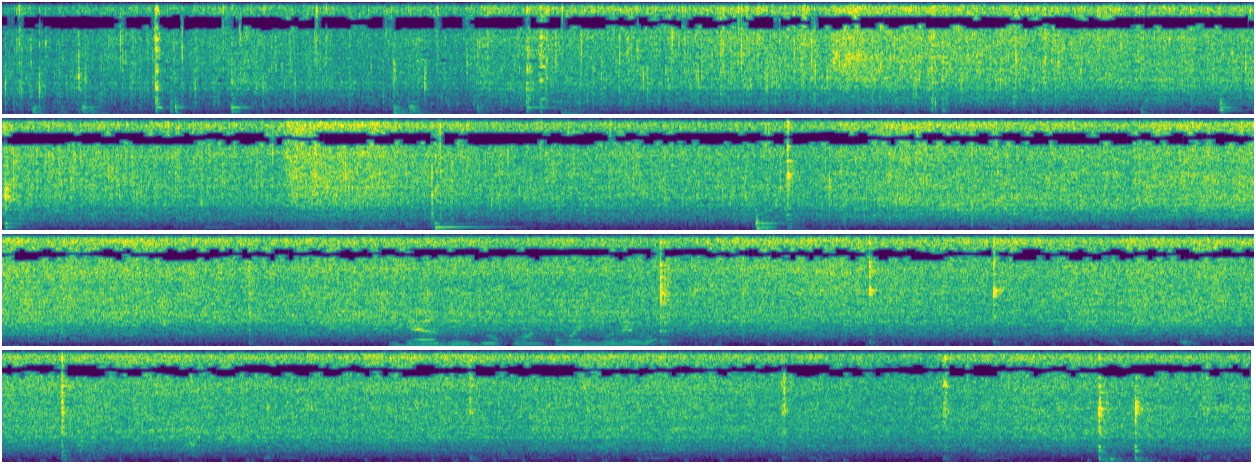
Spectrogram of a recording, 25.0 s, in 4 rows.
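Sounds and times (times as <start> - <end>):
liver and onions sizzling in oil: 0.0 - 25.0
spatula stirring: 0.1 - 3.3, 4.0 - 9.1, 9.9 - 25.0
metal clinks against pan: 0.3 - 1.4, 2.0 - 3.0, 5.7 - 6.6, 8.2 - 8.9, 10.0 - 10.4, 23.5 - 24.9.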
